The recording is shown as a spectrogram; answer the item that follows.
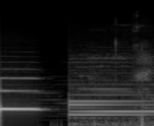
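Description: A single held flute note ends about half a second in. After a short pause, a steady drone of several held tones starts, the background drone for Carnatic singing.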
